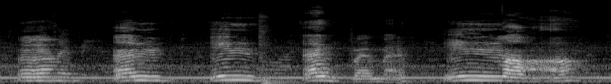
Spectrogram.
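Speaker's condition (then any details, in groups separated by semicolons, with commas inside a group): Cerebral palsy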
